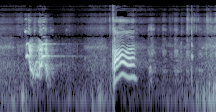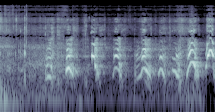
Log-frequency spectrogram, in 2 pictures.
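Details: White twelve-year-old Alaskan Malamute named Tokola, giving a long wavering howl-like call followed by a run of short rising-and-falling woo-woo vocalizations, with a person speaking early on.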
